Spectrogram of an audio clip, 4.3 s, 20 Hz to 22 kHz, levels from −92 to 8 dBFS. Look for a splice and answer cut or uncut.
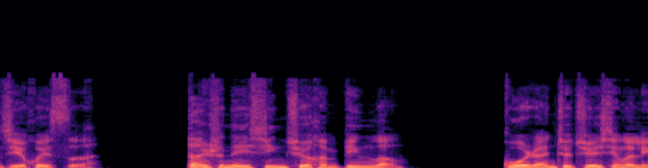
uncut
